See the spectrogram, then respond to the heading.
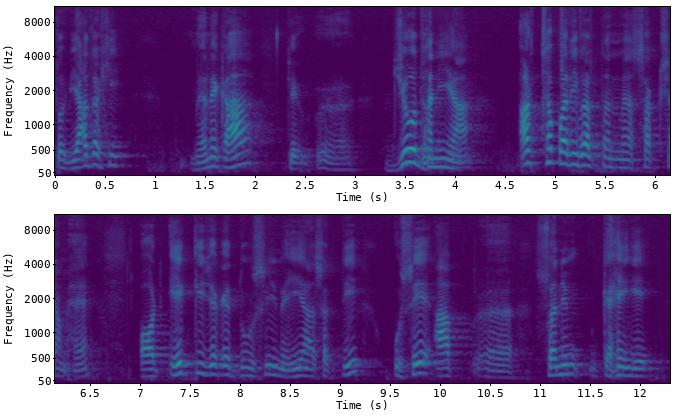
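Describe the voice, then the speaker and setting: An older male lecturer speaks very slowly and deliberately, in a somewhat raised pitch. He works through his points with drawn-out pauses. He stresses words to demonstrate his examples. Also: expressive. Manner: slow and explanatory, with many drawn-out pauses. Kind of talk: recorded university lecture.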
